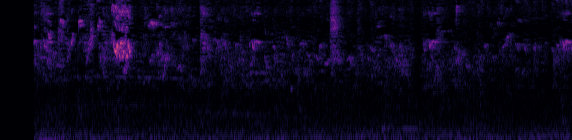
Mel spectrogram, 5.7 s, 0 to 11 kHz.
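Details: A young European goldfinch in its song-learning stage (2021) twitters a rambling, high-pitched practice song of thin tinkling notes and brief buzzy trills, with soft background hum.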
